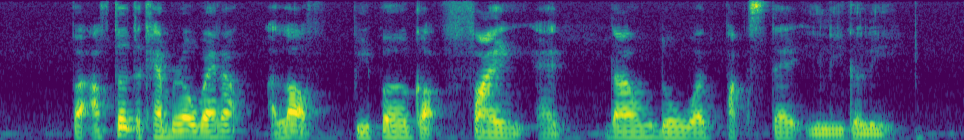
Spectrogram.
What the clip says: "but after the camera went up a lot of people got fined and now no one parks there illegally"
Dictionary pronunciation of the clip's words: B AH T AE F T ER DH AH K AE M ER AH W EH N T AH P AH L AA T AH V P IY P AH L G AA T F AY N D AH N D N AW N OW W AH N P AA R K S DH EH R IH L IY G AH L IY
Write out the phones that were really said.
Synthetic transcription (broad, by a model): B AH T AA F T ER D AH K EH M ER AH W EH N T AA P AH L AA T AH F P IY P AH L G AA T F AY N AH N N AW N OW W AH N P AA K S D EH IH L IY G AH L IY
